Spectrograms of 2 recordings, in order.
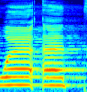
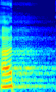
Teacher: dari segi suara syidah at kuat, makin ditekan makin tidak keluar tertahan bunyinya. Tapi dari segi angin ada anginnya. Anginnya juga sama belakangan keluarnya kalau taknya sukun.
